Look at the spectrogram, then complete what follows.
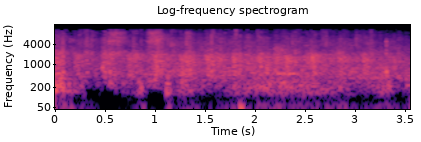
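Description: A group of children applauds steadily, a dense patter of many small hands clapping at once, with no voices standing out.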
